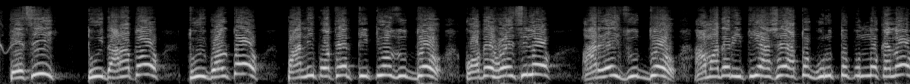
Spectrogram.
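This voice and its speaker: Someone uses a put-on character voice at an extremely high pitch and a moderate pace. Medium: comedy sketch. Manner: bossy, lecturing.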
